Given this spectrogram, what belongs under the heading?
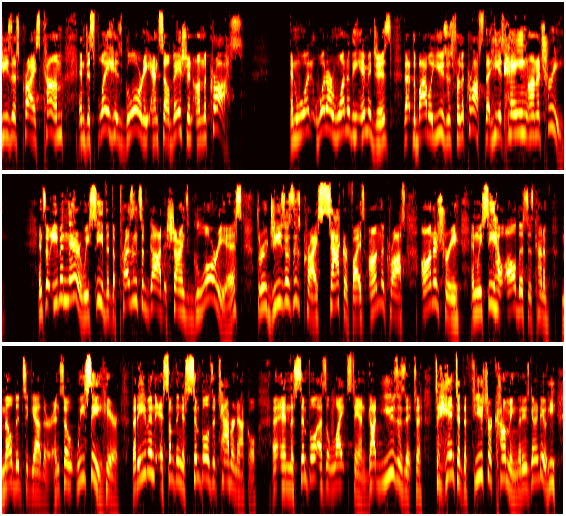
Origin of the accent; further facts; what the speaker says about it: Iowa, United States; Now, I grew up in Iowa. Most of you know this, right? In Iowa, they have a lot of agriculture, okay?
